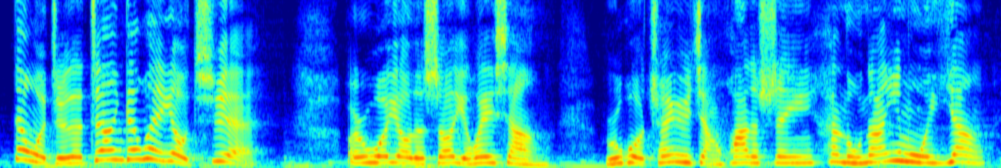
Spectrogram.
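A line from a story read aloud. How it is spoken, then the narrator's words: Laughing. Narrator (Chinese): 元宇也笑着说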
